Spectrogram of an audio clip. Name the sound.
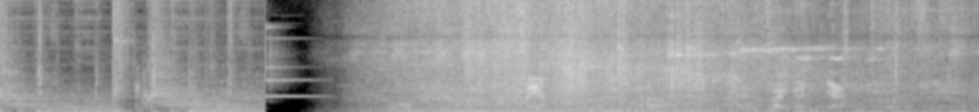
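tour bus engine running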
